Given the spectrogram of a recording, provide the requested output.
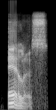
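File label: "airless", British English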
